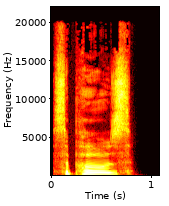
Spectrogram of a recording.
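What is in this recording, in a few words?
"suppose", English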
